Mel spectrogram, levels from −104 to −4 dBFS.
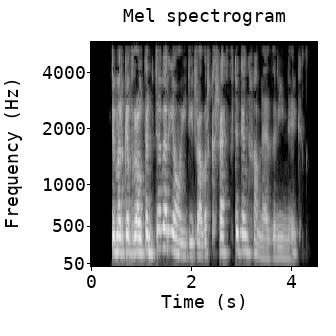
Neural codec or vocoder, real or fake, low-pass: none; real; 5.4 kHz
